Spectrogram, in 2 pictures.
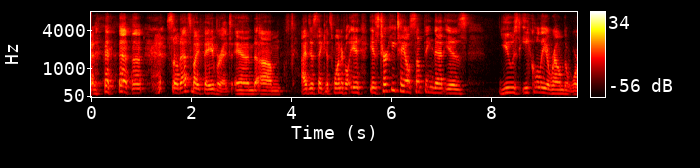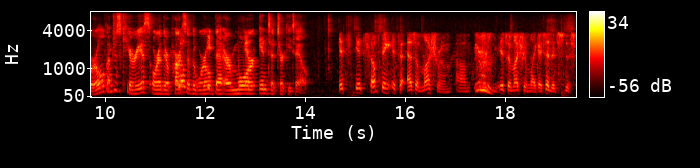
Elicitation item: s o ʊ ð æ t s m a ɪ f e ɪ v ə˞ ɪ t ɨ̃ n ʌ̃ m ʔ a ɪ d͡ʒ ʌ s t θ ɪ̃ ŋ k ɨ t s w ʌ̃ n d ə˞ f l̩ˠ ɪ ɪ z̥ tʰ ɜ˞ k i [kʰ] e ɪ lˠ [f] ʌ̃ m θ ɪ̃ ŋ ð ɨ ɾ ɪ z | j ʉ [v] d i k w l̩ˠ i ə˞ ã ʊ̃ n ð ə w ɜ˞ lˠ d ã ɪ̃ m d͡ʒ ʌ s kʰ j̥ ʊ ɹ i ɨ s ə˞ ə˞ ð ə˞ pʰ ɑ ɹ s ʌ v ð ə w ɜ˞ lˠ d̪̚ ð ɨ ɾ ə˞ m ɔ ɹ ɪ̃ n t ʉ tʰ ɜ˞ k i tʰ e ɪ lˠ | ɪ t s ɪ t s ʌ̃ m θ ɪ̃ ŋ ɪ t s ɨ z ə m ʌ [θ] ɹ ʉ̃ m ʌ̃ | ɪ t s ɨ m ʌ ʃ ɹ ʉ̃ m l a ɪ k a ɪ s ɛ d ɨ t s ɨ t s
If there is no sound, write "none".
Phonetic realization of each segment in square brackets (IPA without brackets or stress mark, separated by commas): tʰ, s, z, ʃ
